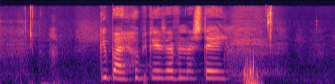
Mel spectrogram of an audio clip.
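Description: A young girl sings out in a high voice close by.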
